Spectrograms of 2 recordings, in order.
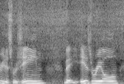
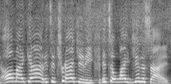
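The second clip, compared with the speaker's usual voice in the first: high, sarcastic mock-horror voice, much higher; mock outrage; 11 semitones higher, slower than usual. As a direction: ham up fake shock at a tragedy.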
